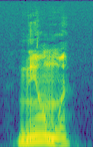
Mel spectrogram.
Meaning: 1. however 2. nevertheless, nonetheless
- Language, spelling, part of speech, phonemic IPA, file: French, néanmoins, adverb, /ne.ɑ̃.mwɛ̃/, Fr-néanmoins.ogg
